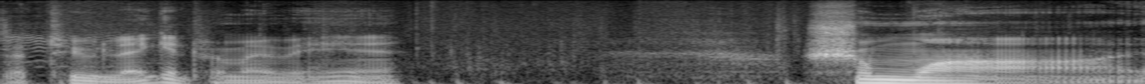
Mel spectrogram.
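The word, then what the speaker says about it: chamois: Shamua is what it's called. to people that aren't American. I guess that's how you say it in French. And as it's a French word, seems apt.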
